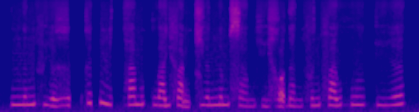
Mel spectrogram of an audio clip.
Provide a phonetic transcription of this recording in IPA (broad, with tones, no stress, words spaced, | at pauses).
nə˨˦nfi˧˩ə̯ ɣə˨˩p̚ kə˦˥t̚ɲə˨˩t̚ha˧m kwa˨˦jfa̰˧˨ŋt͡ɕɨ˧ə̯ nə˧msa̤˨˩mxi˧˩ ɣɔ̰˧˨ɗa̤˨˩nfə˨˦nfa˨˦w hwu˧ki˨˦ə̯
